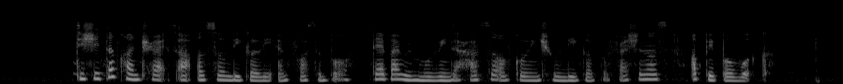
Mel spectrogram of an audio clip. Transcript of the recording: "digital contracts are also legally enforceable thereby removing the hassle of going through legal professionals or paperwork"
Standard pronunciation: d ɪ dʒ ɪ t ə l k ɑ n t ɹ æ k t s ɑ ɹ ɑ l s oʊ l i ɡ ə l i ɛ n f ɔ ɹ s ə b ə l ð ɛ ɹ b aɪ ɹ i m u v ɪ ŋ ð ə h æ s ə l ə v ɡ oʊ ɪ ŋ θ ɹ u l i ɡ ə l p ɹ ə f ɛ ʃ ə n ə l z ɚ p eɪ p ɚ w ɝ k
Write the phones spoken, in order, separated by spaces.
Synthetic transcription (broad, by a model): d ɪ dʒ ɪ t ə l k ɑ n t ɹ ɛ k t s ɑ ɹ ɑ l s oʊ l i ɡ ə l i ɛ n f ɔ s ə b ə l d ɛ b aɪ ɹ i m u v ɪ ŋ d ə h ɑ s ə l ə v ɡ oʊ ɪ ŋ t ɹ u l i ɡ ə l p ɹ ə f ɛ ʃ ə n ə l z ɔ p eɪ p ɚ w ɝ k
